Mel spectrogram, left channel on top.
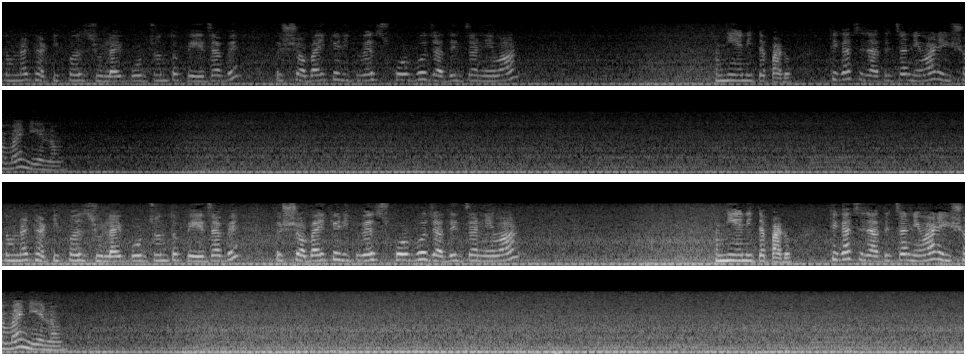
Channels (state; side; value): quieter; left; 13.4 dB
